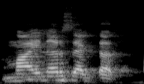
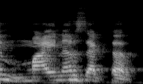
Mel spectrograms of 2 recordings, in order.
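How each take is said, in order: First: Slow repeat. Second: Slow term. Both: Shown as a demonstration. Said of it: "क्या बोलेंगे?".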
